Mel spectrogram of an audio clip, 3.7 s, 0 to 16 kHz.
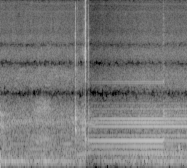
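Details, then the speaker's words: Armstrong Air outdoor AC unit with the contactor pushed in by hand; the unit has a bad 50+5 µF run capacitor. Contactor clunks in, then a steady low hum with no spin-up; the compressor fails to start on the dead capacitor. "you hear the sound of a dead capacitor hopefully we will get lucky compressor tried to start up but no capacitor"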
